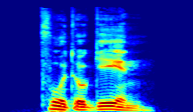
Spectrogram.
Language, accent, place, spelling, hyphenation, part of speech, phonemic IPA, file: German, Germany, Berlin, fotogen, fo‧to‧gen, adjective, /ˌfoːtoˈɡeːn/, De-fotogen.ogg
- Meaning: photogenic (photographing well)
